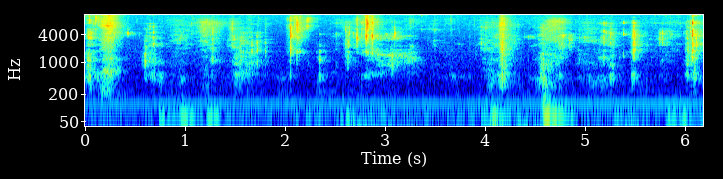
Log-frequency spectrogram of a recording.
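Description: Close-miked chewing of a mouthful of spaghetti with meat sauce: a string of short mouth clicks and smacks, the loudest a little over four seconds in.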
